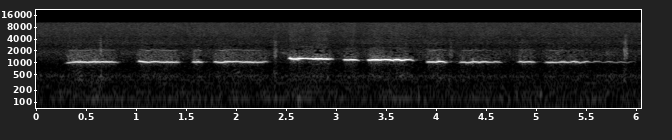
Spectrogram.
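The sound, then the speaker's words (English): A man whistles the funeral march alone, a slow, mournful tune, each note a steady, clear pitch held in measured phrases with short gaps between them, fairly loud. “He whistles most of the time. And you know what he whistles? The funeral march.”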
